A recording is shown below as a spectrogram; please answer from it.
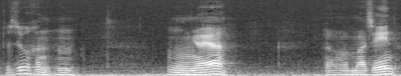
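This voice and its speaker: An actor in a German radio play, playing a brooding, volatile man who speaks haltingly and guardedly, repeating his words. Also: deep voice, slight background noise. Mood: guarded, irritable.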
